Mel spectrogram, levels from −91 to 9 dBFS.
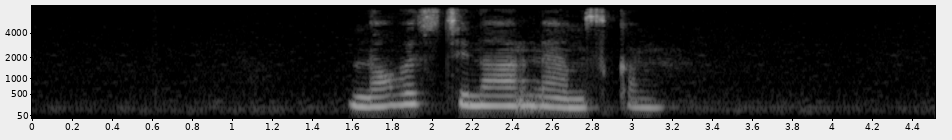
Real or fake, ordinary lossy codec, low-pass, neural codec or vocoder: fake; none; 7.2 kHz; codec, 24 kHz, 0.9 kbps, WavTokenizer, medium speech release version 1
